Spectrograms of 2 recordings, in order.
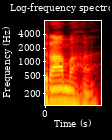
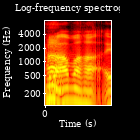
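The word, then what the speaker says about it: Rāmaḥ: Raman is also and in Sanskrit it is Raha everybody for conveniently ignored R IGN Raha nobody want to say and ra Ram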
